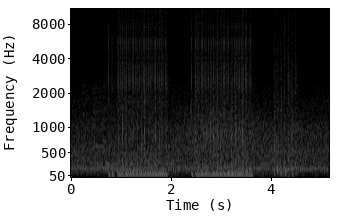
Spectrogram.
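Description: Quick footsteps patter on a hard floor in short bursts.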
